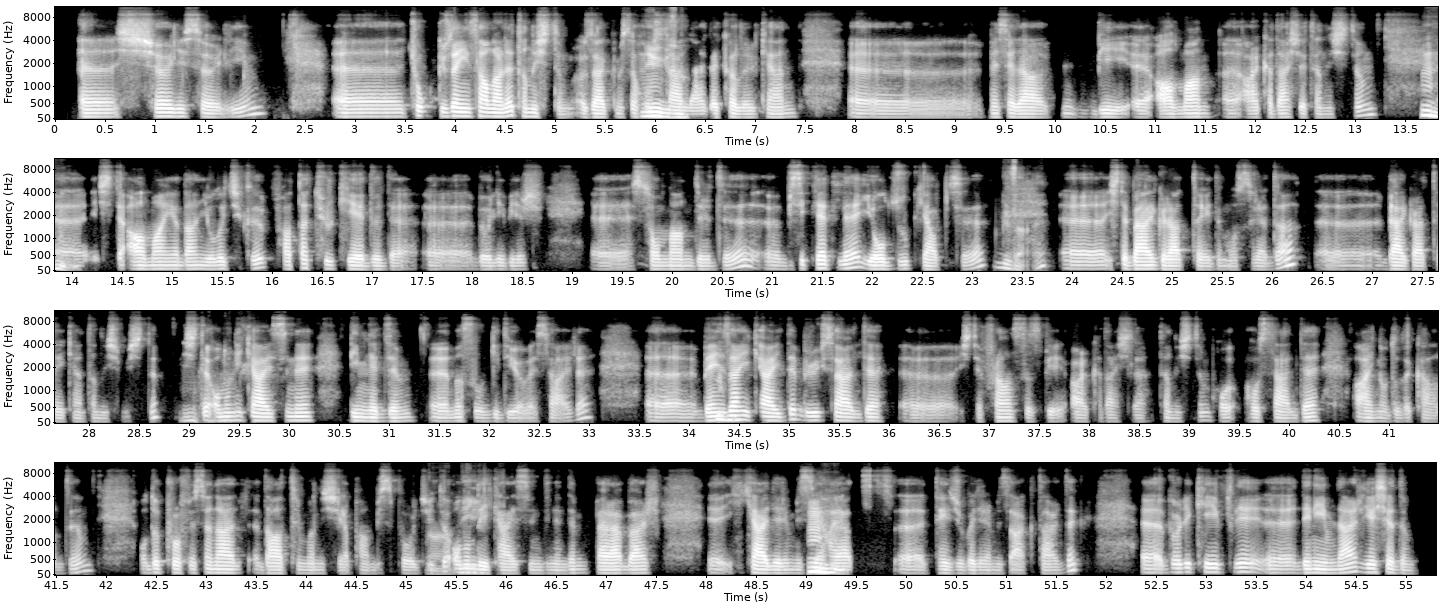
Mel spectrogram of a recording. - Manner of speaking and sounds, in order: drawn out: "Eee"
- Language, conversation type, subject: Turkish, podcast, Yalnız seyahat ederken yeni insanlarla nasıl tanışılır?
